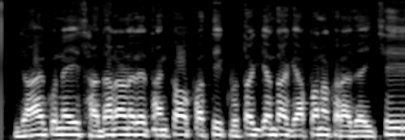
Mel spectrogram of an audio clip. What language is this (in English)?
Odia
